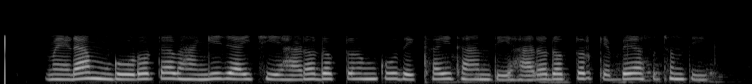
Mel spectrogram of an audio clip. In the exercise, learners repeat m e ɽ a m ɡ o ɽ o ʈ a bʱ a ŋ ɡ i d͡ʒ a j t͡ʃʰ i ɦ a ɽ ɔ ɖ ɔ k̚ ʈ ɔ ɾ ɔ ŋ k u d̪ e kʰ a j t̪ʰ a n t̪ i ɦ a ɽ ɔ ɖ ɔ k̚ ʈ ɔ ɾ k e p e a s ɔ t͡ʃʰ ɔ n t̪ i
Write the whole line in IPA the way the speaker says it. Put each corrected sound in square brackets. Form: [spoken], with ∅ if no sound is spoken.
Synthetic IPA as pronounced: m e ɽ a m ɡ o ɽ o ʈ a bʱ a ŋ ɡ i d͡ʒ a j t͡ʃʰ i ɦ a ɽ ɔ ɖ ɔ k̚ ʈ ɔ ɾ ɔ ŋ k u d̪ e kʰ a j t̪ʰ a n t̪ i ɦ a ɽ ɔ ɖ ɔ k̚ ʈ ɔ ɾ k e [b] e a s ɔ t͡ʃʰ ɔ n t̪ i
